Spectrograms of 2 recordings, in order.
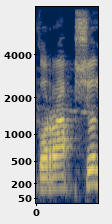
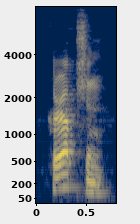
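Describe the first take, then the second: First: Each syllable gets even weight. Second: The syllables step up and down in stress. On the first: "Sa atin corruption eh, para bang syllabical" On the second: "para bang staircasing"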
